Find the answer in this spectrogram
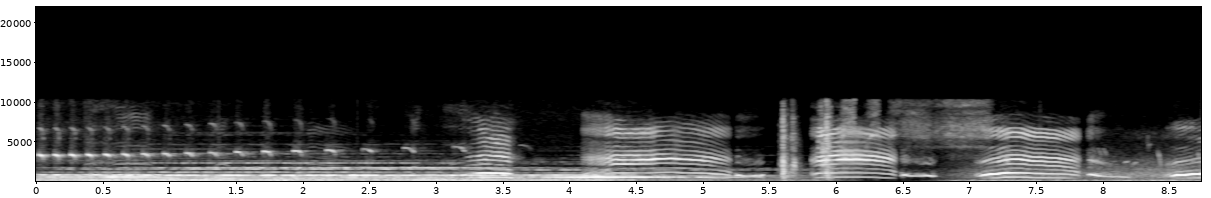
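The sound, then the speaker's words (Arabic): A baby cries loudly and without letup, with high, wavering wails that bend up and down in pitch, broken by a brief catch of breath before the sobbing resumes. “حاجة تبكي حبيبي. بكفي، شو صار لك؟ ليش ما عم تسكت؟”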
